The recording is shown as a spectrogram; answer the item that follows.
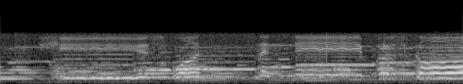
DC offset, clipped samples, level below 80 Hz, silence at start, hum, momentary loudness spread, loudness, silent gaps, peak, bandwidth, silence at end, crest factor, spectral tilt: under 0.1%; under 0.1%; -70 dBFS; 0 s; none; 7 LU; -19 LUFS; none; -2 dBFS; 4.7 kHz; 0 s; 16 dB; -7.5 dB/octave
